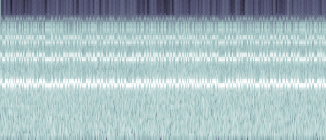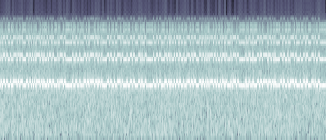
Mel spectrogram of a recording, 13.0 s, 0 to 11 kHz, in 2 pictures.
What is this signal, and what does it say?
Two-tone teleprinter signal, about 170 Hz shift.
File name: findings / axial iodine 10mm 184.gen-44 rtty rx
